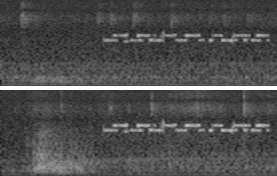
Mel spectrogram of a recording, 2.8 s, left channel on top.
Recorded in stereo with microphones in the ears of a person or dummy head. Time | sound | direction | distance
1.0 | an alarm | 25° right (ahead or behind) | ?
